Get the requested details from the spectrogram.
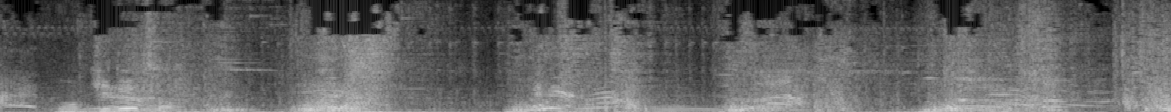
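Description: Swords clash in a fight.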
